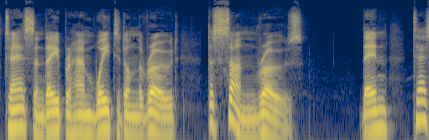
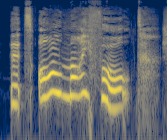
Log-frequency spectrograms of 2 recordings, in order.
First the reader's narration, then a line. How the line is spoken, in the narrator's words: she cried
